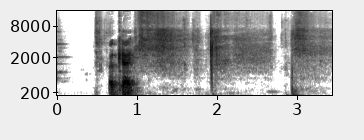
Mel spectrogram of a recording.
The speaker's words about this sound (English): So if you'd like to put your coins... In the put the first coin in the machine. Okay, let me just put that in now.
